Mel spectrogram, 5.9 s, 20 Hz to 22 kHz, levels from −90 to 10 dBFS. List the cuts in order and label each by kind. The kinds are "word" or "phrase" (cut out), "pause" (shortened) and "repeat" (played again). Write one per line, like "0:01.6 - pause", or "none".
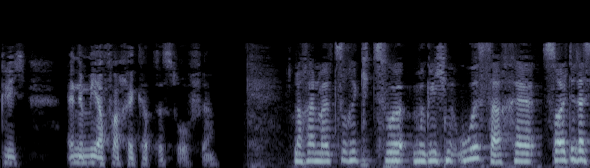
none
